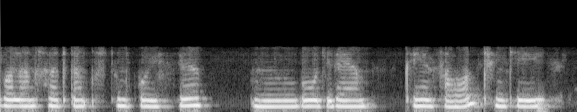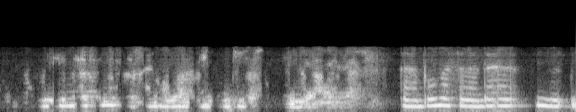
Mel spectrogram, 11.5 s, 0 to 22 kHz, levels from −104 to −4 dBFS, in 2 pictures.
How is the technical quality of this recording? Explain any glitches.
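The recording is heavily degraded. The whole clip carries GSM coding damage, there are four short dropouts, and the middle section, from about 5.8 to 9.6 s, is disrupted by a second voice breaking in and the main talker being pushed down.

GSM full-rate codec, throughout: The coder keeps only a model of the vocal tract and a sparse pulse train to drive it, which fits the 13 kbps GSM full-rate codec. The line passes just 200 Hz to 3.4 kHz, so the audio sounds boxed-in and narrow. The damage is plainly audible as a buzzy, gravelly roughness.

Lost GSM frames, at 3.66–3.9 s, 5.38–5.48 s, 8.04–8.12 s and 10.7–10.76 s: In each gap the decoder reused the settings of the last good frame. You hear a brief metallic, ringing smear where the speech should be. The first event is the worst, with about 140 ms of loss scattered across 240 ms and runs up to roughly 70 ms. The later ones are shorter, at about 60, 60 and 40 ms.

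Other side's voice leaking through, at 5.82–5.86 s, 6.23–8.41 s and 8.67–9.64 s: This is likely the far-end voice playing on the talker's loudspeaker and surviving echo cancellation into the microphone. The first leak is a faint scrap, about 35 dB down. The two longer stretches sit only about 10 dB below the main voice, so a second voice comes through underneath.

Speech suppressed in double talk, at 5.86–7.53 s and 7.69–8.88 s: With both voices active at once, the echo canceller likely could not tell the talker from the echo and attenuated everything. The main voice is turned down for about a second in each span. The deepest drops are roughly 30 dB in the first span and roughly 40 dB in the second.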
